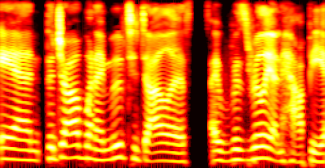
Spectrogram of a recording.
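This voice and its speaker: The speaker is a woman. Her pitch sits fairly low. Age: 30s. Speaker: yoga teacher and studio owner. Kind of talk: interview. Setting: podcast interview. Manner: animated.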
